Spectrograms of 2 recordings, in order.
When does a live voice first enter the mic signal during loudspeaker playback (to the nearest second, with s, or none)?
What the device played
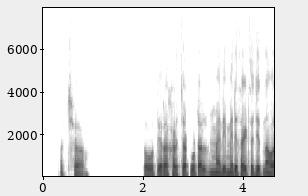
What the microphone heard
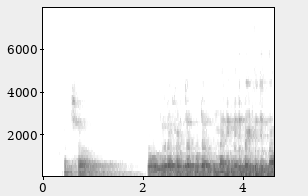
none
